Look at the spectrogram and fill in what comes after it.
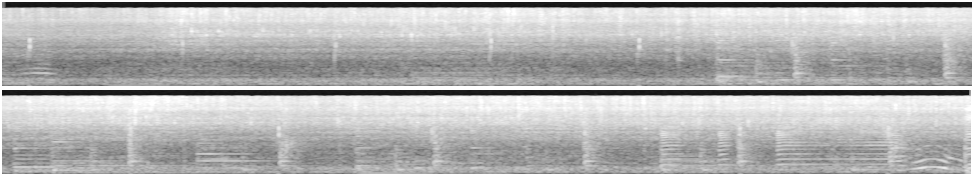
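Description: Sliced pork and chopped onion sizzling as they fry in oil in a nonstick frying pan, while more pork slices are laid into the pan by hand with short clicks and taps.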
